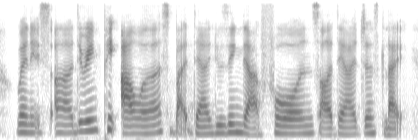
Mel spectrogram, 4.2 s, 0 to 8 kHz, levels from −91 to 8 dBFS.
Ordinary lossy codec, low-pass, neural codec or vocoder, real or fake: none; 7.2 kHz; codec, 16 kHz, 2 kbps, X-Codec, HuBERT features, trained on LibriSpeech; fake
